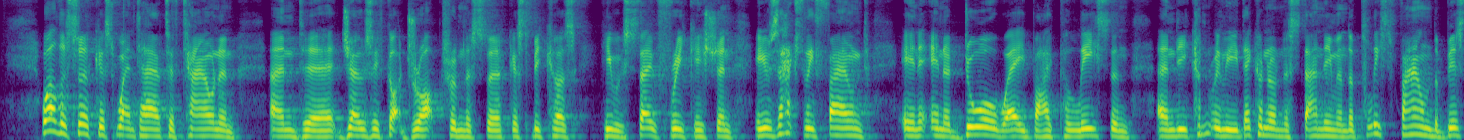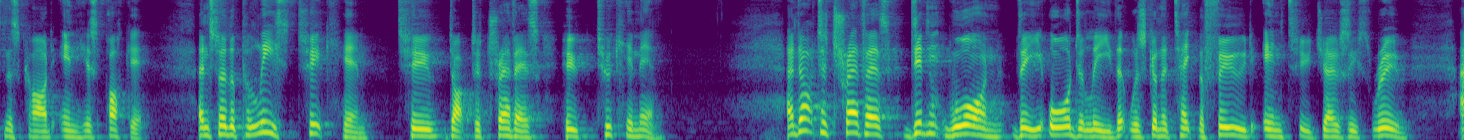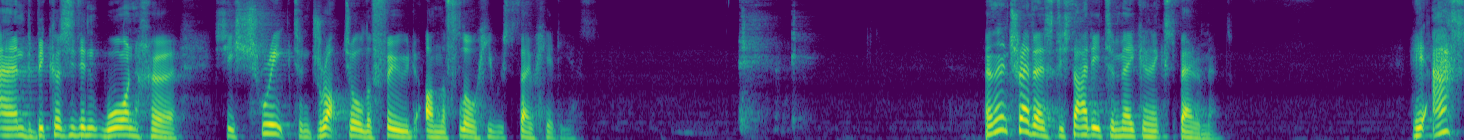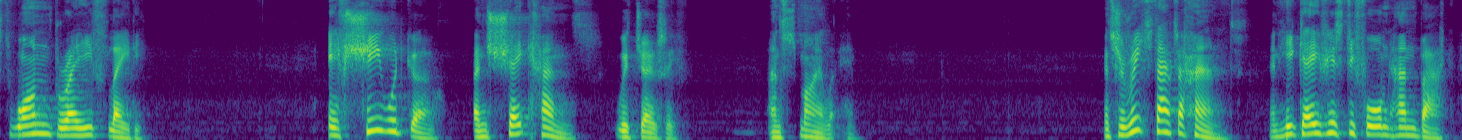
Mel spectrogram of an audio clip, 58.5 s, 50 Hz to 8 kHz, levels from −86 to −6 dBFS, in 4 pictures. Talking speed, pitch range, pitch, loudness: 145 wpm, 130-165 Hz, 145 Hz, -16 LUFS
